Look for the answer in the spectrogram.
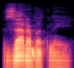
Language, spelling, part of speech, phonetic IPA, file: Russian, заработный, adjective, [ˈzarəbətnɨj], Ru-заработный.ogg
- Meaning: wages, salary; earned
